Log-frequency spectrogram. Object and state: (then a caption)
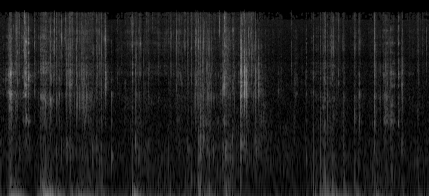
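Dry soap bar being scraped. A small metal blade shaves rapid, short strokes across the surface of a solid, dry, oval, hand-sized white soap bar, carving off thin flakes. The strokes give a dry, crisp scratching with a bright, crunchy edge over soft, low thuds. The scraping comes in uneven bursts with brief pauses between them.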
